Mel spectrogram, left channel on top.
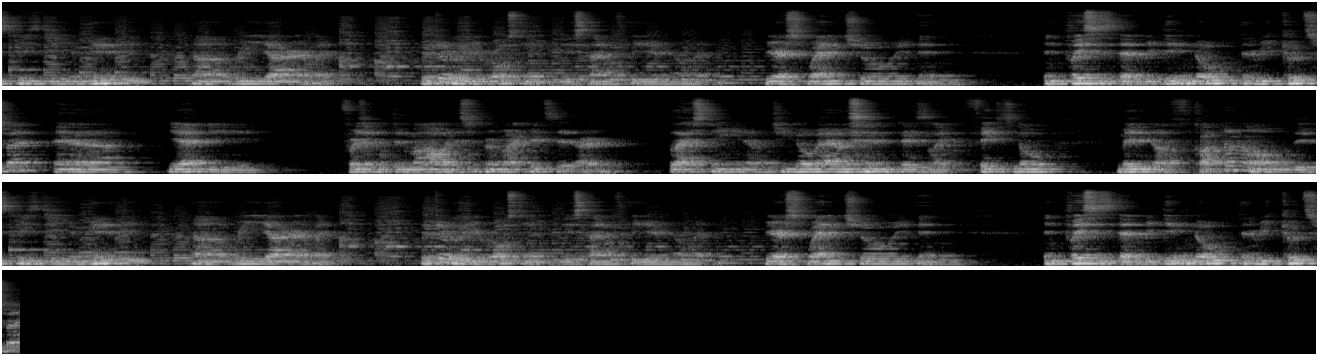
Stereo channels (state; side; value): drops out; right; at 13.4 s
